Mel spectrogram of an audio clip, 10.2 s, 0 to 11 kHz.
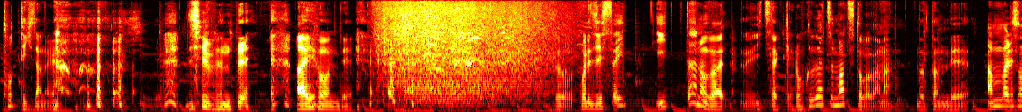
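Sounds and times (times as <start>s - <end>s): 
speech: 0.0s - 4.2s, 5.5s - 10.2s
laughter: 0.5s - 5.0s
ocean waves washing at the shore: 3.7s - 5.8s.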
